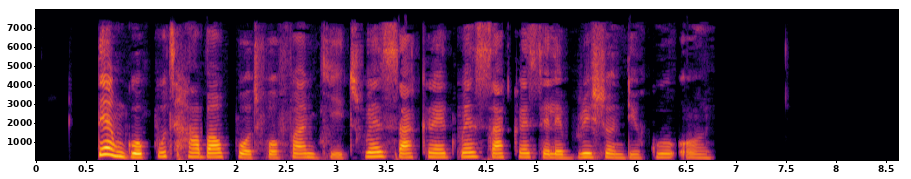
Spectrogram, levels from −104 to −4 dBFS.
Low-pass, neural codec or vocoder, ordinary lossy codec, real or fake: 7.2 kHz; none; AAC, 32 kbps; real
